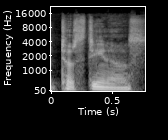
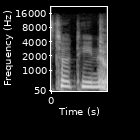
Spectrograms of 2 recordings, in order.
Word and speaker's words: Totino's: Is it Totino's or Tostinos? It's Totino's. Totino's pizza, yeah. But I'm pretty sure I always said Tostinos. Yeah. It's one of those words that we all mispronounce.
